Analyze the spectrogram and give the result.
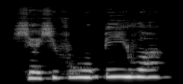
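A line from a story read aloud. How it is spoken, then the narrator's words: Whisper. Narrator (Russian): прошептала она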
